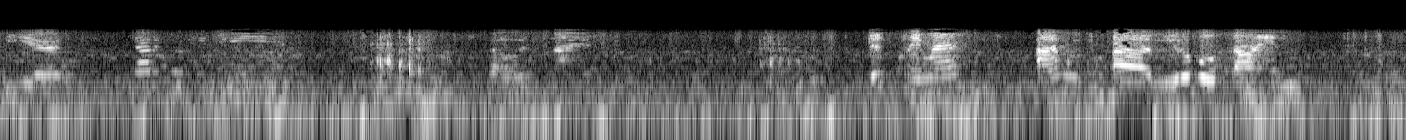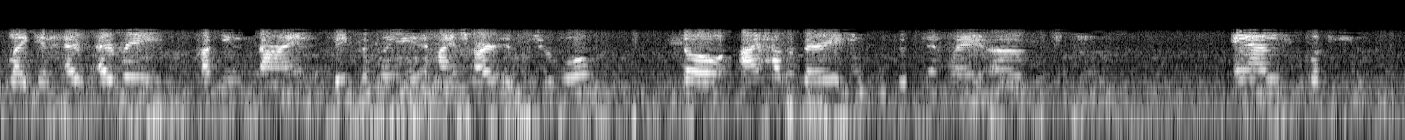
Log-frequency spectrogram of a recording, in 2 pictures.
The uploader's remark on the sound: Quality is an illusion, this episode sounds like I made it underwater.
